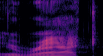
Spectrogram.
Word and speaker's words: Iraq: Então, primeiro que Iraque, no inglês eles falam Iraq, ok? Pronunciam aqui comigo, Iraq.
